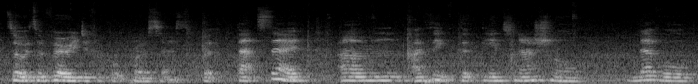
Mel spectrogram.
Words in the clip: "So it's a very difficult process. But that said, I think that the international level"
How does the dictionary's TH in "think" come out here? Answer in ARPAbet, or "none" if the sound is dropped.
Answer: TH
